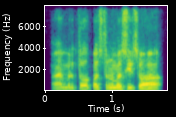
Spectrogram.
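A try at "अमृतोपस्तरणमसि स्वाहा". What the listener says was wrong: बड़ी बोलते रहे आप वहां पर, और अमृतो भी बोलते रहे। अमृतो नहीं बोल सकते, ओम अमृतो, अमृतो अम नहीं बोल सकते।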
